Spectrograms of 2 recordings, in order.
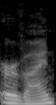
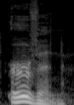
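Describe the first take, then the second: First: The name ends as if spelled with final E. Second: The name ends as if spelled without final E. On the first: This is how most locals said it. "had always heard it Irvine and always said Irvine" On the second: This is how the family says it. "pronounced as if there were no final E on it"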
